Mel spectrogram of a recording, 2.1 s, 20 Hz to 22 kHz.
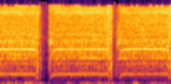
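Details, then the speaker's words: Makita DHP483 18V compact drill after a new 604 bearing and grease, with the worn chuck not yet replaced: three short trigger pulls, each giving a clean, steady gear whine that winds down smoothly with no grinding or rattle, a big improvement. "Was that little bearing, or just the grease? What a difference, eh?"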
